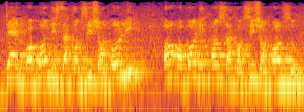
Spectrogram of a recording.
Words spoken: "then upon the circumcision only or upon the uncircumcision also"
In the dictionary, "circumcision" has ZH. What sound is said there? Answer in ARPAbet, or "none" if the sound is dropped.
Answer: SH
